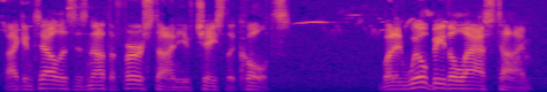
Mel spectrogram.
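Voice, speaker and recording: A man playing a stern farmer scolding someone in an animated storybook. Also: lowish voice, normal speed, slight background noise. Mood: stern anger. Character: stern but fair farmer, master of horses.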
